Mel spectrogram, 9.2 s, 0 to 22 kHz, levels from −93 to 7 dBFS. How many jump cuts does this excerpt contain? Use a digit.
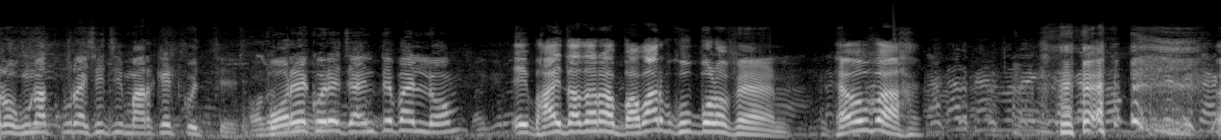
1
